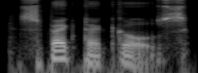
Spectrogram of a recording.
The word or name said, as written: spectacles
